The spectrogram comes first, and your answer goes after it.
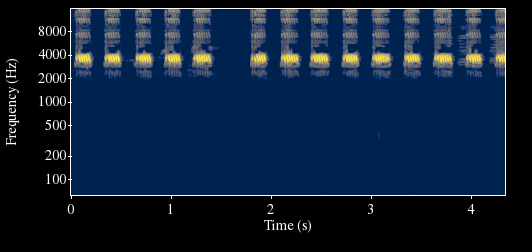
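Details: Velarifictorus micado, the Japanese burrowing cricket, singing the chirping song known in Japanese as "kata sase, suso sase". Regular high pulses, about three a second, break off briefly after five chirps and then resume. The background is otherwise silent.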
